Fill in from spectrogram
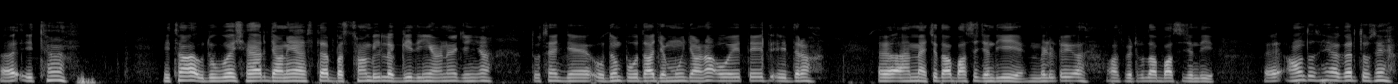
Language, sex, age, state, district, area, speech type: Dogri, male, 18-30, Jammu and Kashmir, Udhampur, rural, spontaneous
